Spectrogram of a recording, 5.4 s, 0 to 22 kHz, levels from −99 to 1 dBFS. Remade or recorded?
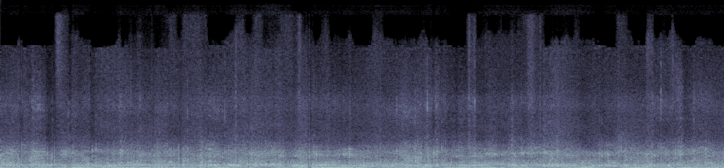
remade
